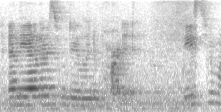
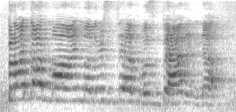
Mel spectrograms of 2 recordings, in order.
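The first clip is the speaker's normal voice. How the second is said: raised, higher-pitched grief; pained protest; 8 semitones higher, 8 dB louder than usual. Acted. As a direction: push out the hurt. Monologue, grief turning to protest.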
